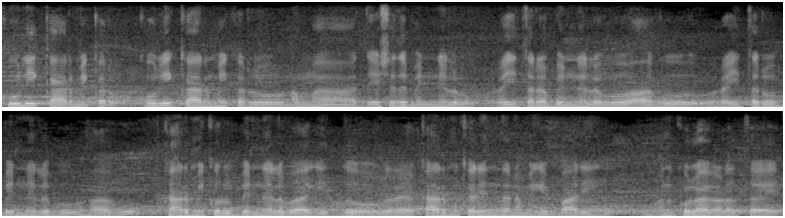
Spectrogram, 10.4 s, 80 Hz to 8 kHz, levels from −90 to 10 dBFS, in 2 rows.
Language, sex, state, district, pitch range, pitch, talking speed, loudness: Kannada, female, Karnataka, Bellary, 145-160 Hz, 150 Hz, 120 wpm, -17 LUFS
